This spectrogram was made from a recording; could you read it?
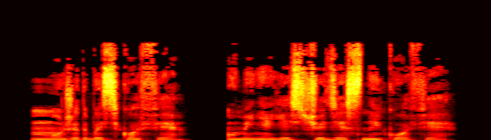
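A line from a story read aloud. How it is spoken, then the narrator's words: Calm, unaffected. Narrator (Russian): Говорила она совершенно спокойно, без страха и без жеманства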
